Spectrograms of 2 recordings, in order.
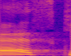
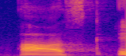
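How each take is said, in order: First: आस्क with front "ae", "aesk"; alternative pronunciation. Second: आस्क with long back "aa", pitched lower; low, falling आस्क with broad a; alternative pronunciation. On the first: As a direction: say आस्क with open ऐ vowel. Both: Shown as a demonstration. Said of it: "दोनों pronunciation correct".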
